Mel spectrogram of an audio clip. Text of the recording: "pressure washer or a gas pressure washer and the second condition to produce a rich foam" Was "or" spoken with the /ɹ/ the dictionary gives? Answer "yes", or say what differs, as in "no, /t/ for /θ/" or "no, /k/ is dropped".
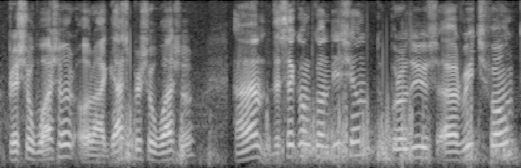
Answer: yes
